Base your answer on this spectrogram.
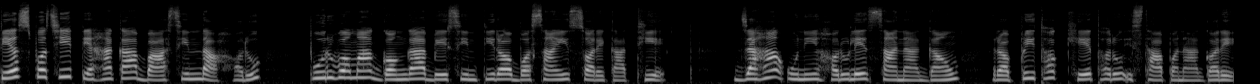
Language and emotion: Nepali, neutral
